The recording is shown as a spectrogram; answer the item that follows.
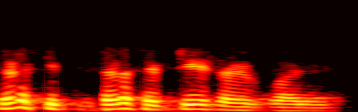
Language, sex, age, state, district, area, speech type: Odia, female, 30-45, Odisha, Balangir, urban, conversation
